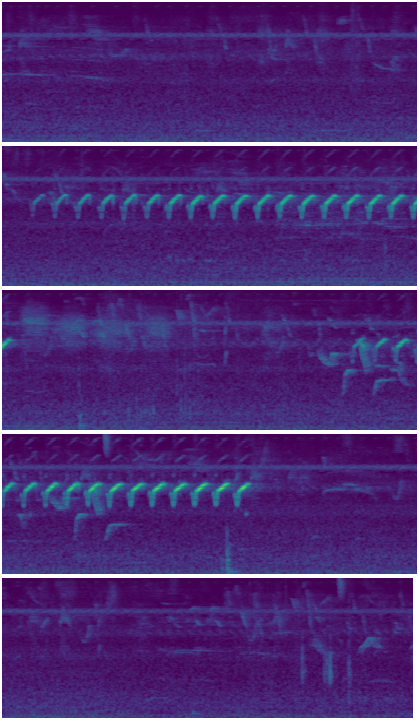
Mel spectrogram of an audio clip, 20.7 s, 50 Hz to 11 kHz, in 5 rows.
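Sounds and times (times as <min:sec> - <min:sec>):
scrub greenlet calling: 0:04.4 - 0:10.6, 0:11.4 - 0:15.7.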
